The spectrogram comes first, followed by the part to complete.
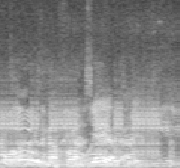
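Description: Several voices talking over one another, with one high, wavering, bleat-like voice.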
